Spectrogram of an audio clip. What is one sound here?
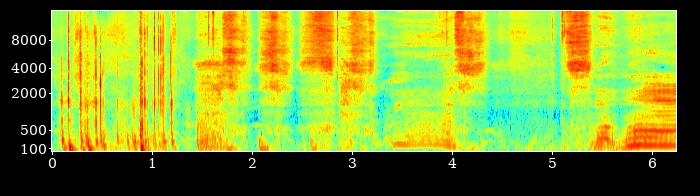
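Plastic toy figures knock together.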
